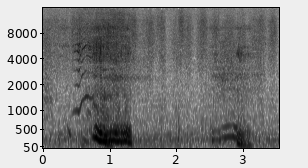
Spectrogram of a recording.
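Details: Cat being tickled indoors: a short rising chirp, then a wavering, strained meow, and after a pause a second lower, falling meow.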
